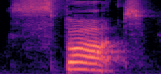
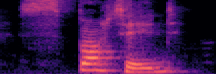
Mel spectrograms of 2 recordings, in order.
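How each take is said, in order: First: Spot said as a single short syllable; one syllable. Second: Spotted in two syllables, spot-tid; extra syllable. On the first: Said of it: "one syllable". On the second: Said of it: "you add an extra syllable". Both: Shown as a demonstration.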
